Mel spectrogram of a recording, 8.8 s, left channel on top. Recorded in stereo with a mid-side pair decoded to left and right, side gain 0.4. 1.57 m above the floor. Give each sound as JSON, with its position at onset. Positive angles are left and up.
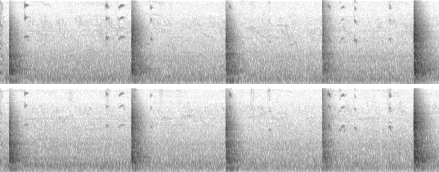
{"t": 0.2, "sound": "hammering", "azimuth_deg": -10, "distance_m": 1.0}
